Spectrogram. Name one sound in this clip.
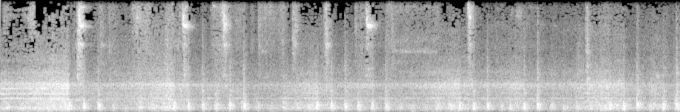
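A train rushes past close by.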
